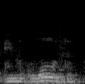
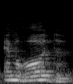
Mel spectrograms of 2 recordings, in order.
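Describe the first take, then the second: First: Émeraude said with a Lorraine accent, lower pitch. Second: Said in the usual way. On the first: Shown as a demonstration. Vlogger jokes by saying émeraude in her Lorraine accent. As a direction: put a Lorraine twang on émeraude. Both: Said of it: "ouais, mon accent lorrain".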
